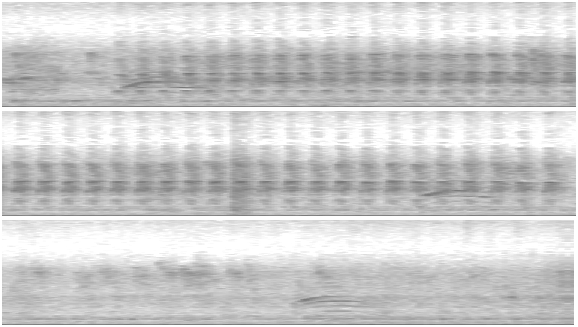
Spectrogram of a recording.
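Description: Caged birds calling: a fast rattling trill from about a second in until near eight seconds, and short downward chirps a few times, over a steady low hum.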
